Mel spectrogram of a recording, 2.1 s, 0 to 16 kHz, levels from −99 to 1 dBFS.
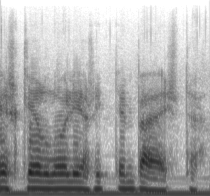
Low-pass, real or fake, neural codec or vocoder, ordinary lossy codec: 14.4 kHz; real; none; none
